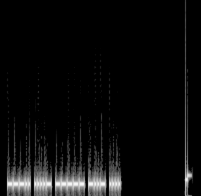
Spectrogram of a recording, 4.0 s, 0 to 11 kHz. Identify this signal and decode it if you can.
Morse code, heard as a keyed tone, about 39 wpm, 700 Hz. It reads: 840XH
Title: Code Groups - 5 Letter:Numbers - 40wpm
